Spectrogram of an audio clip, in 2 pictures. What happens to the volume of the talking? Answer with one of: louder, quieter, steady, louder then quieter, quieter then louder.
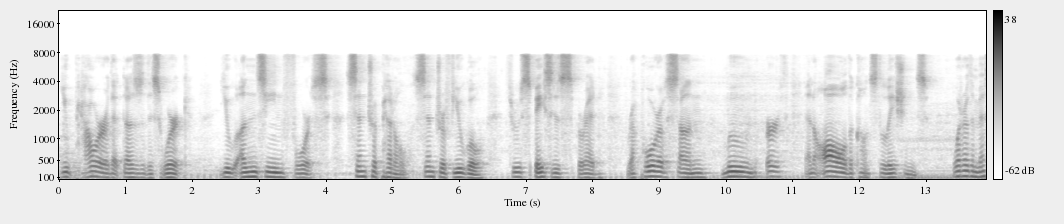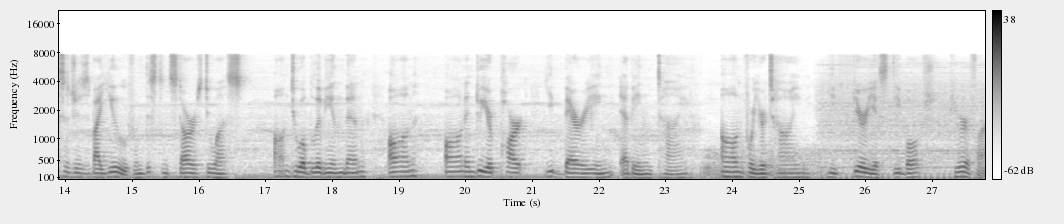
steady.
